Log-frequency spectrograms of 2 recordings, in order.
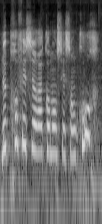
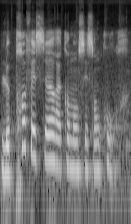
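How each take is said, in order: First: The voice rises at the end, a question. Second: The voice falls at the end, a statement.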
